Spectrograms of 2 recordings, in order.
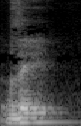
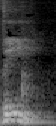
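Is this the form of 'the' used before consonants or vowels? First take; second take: consonants; vowels. First: It is the normal form used before consonant sounds. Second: It is the different form used before vowel sounds. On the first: "Se o artigo definido é seguido por um substantivo iniciado por consoante, ele é pronunciado the" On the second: "o the não vai ser pronunciado como o the normal. Ele, a pronúncia vai ser the"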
